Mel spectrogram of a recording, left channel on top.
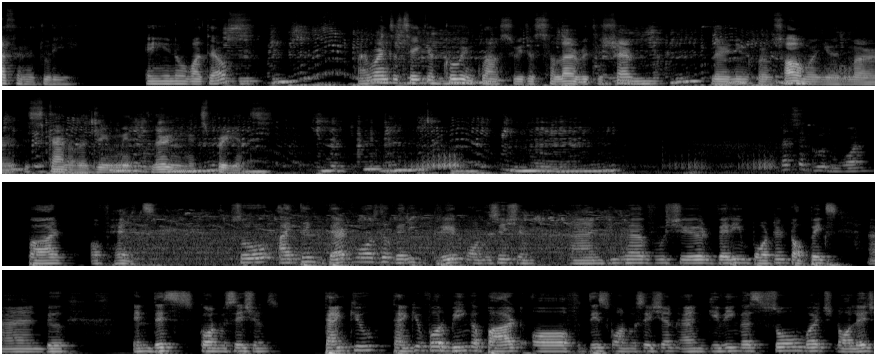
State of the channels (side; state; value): both; different; correlation -0.01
